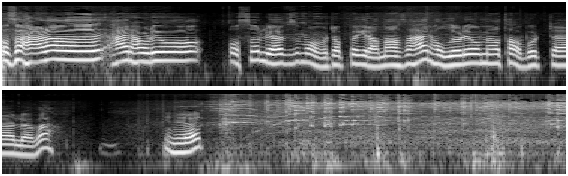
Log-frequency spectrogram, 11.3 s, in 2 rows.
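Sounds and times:
speech: 0.0s - 6.3s, 7.2s - 8.0s
electric brush cutter cutting through brush: 7.7s - 11.2s.

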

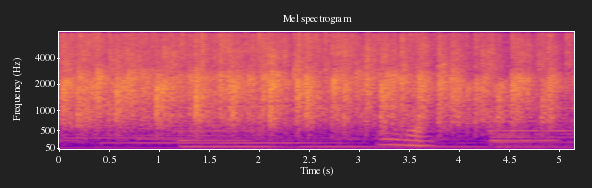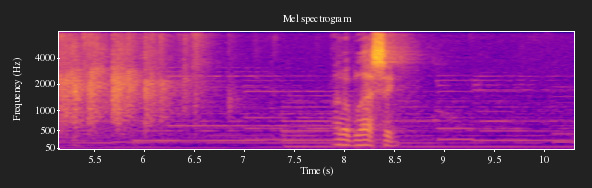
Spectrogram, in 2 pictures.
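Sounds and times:
crowd applause: 0.0s - 7.0s
speech: 3.3s - 4.8s, 7.9s - 8.6s.

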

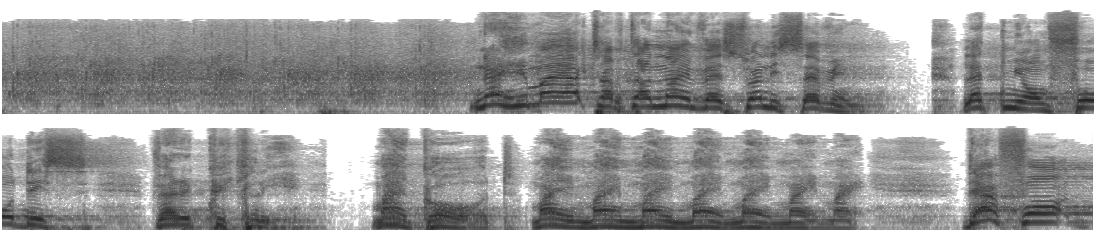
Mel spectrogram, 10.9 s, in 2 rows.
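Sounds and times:
audience clapping: 0.0s - 2.6s
speech: 2.3s - 10.9s.

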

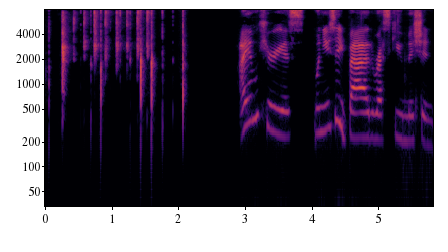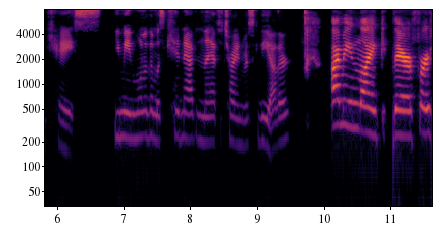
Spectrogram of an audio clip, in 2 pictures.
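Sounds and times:
hands clapping: 0.0s - 2.2s
speech: 3.0s - 11.6s.

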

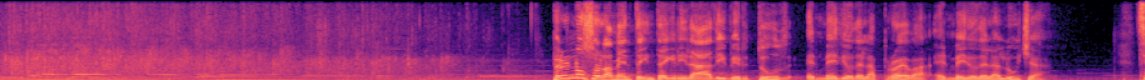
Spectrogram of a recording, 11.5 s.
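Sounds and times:
audience applauding: 0.0s - 5.5s
speech: 5.6s - 10.5s.

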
